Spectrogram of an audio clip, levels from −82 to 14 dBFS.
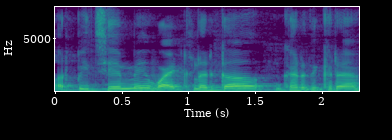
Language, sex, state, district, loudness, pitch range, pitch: Hindi, male, Bihar, Gaya, -17 LUFS, 135-175 Hz, 145 Hz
